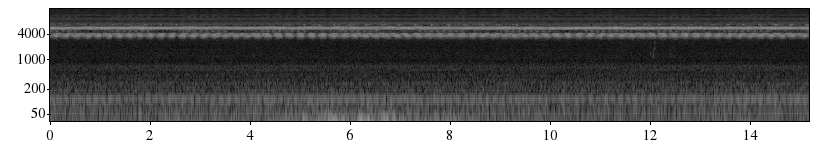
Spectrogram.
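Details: Continuous high insect chirping, many callers overlapping into shimmering pulsed bands that never break, with a soft low hum in the background and one brief faint tick near the end.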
